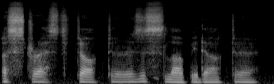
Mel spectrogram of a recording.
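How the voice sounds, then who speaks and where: A man playing an aging dragon mafia boss in a roleplay audio drama, speaking in a smooth, deliberate, courtly manner with veiled menace. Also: mid-range voice, level tone, sharp tone, no echo. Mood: composed, authoritative. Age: older.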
